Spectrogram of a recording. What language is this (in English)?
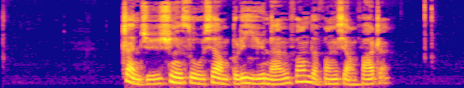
Chinese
